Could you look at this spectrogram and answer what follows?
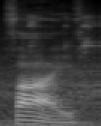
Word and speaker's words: five: Number four thì âm tận cùng nó không có âm gì hết, nhưng mà đối với số 5 phía sau nó có cái âm v, so mình đọc là five.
